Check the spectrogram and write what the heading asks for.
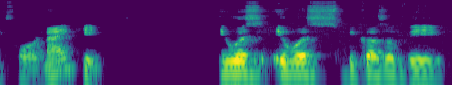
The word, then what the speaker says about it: Nike: Nike, actually, it is pronounced Nike.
